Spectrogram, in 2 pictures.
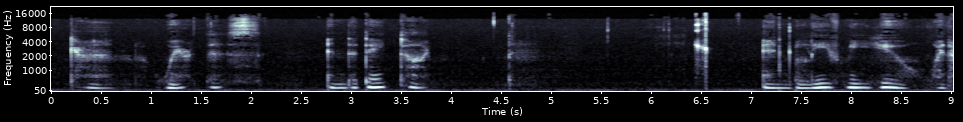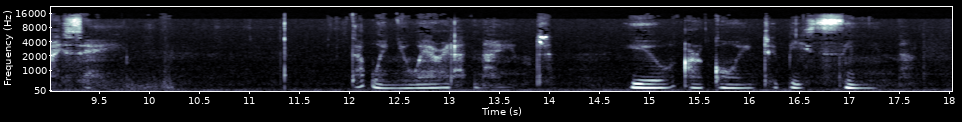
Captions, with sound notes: can wear this in the day time (squishy liquid lipstick sound) and believe me you when I say, that when you wear it at night you are going to be seen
